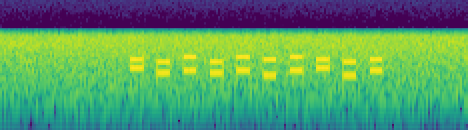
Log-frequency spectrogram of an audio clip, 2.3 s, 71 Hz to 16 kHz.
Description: DTMF, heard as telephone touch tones, dialled by machine, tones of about 60 ms, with phone line noise. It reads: 0494929018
